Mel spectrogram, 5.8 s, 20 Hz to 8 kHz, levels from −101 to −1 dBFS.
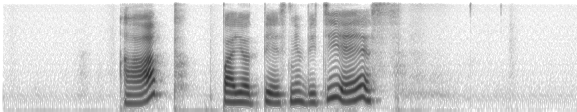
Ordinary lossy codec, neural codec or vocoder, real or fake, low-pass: none; autoencoder, 48 kHz, 32 numbers a frame, DAC-VAE, trained on Japanese speech; fake; 7.2 kHz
